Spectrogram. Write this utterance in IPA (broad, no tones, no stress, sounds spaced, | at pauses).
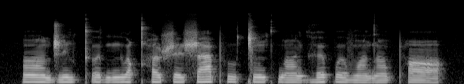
ɑ̃ ɖ͡ʐ ĩ v kʼ ɤ d n u qʰ u ʂ e ʂ a pʰ u ǀ ũ kʰ w ɑ̃ ɡʱ ə p ɤ v ɑ̃ d ɑ̃ pʰ ɑ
